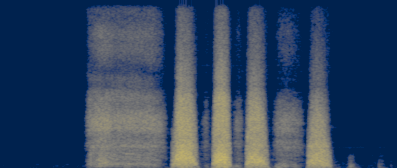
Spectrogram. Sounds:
Sniff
